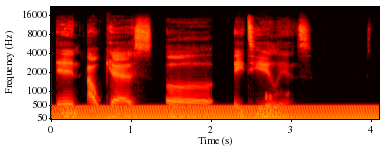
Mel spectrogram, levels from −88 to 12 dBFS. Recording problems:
electrical hum; loud; throughout; 50 Hz, 10 dB below the speech

